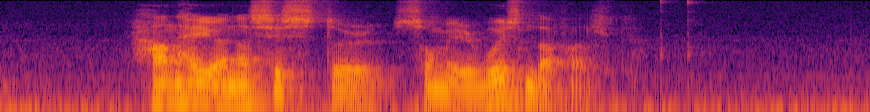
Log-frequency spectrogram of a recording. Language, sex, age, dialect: Faroese, male, 36-60, Norðuroyggjar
